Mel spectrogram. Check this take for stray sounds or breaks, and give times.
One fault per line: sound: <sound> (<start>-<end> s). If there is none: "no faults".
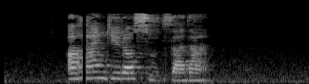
sound: dropout (0.8-0.9 s)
